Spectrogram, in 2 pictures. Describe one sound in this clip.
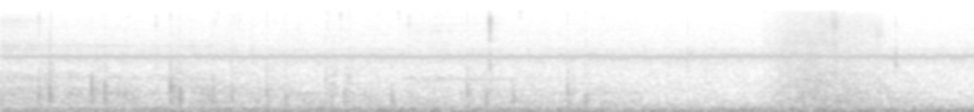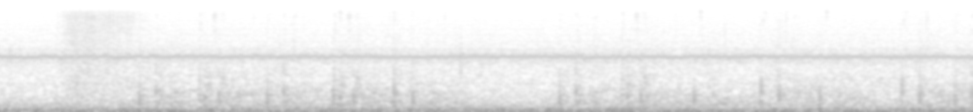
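Footsteps tread slowly on a stone floor.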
